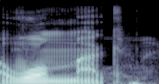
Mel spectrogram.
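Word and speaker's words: Wommack: celand o Andrew womac creo que se pronuncia womac quienes han publicado videos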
